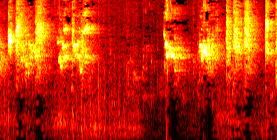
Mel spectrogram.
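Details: Budgerigars sing a scratchy, high chatter that thins into a quieter lull with soft rustling, then resumes with sharp, loud squeaky bursts.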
